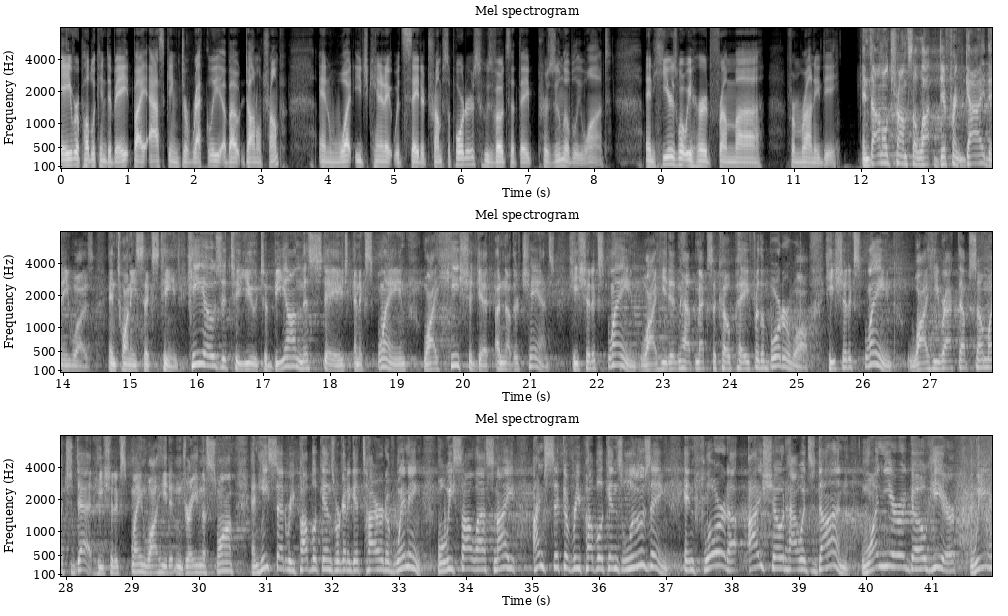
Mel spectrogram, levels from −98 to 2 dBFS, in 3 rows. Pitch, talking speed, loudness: 140 Hz, 185 wpm, -20 LUFS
